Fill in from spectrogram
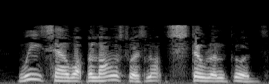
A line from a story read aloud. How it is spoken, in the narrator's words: the prostitutes shouted back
